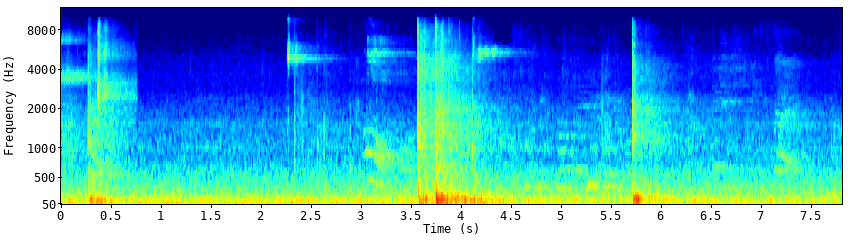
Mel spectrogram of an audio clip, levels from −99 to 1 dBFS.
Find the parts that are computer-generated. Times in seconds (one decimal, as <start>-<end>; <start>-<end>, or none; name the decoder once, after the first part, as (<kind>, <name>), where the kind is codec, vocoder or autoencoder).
3.4-4.4 (vocoder, BigVGAN v2)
